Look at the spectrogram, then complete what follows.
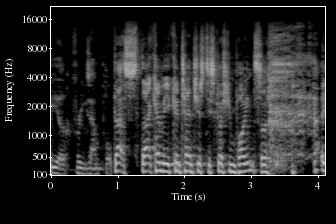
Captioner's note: laughs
